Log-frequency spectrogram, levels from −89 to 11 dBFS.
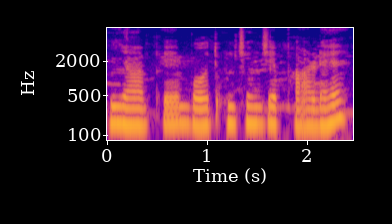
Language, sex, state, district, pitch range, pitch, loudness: Hindi, male, Uttar Pradesh, Saharanpur, 145-160 Hz, 155 Hz, -16 LUFS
